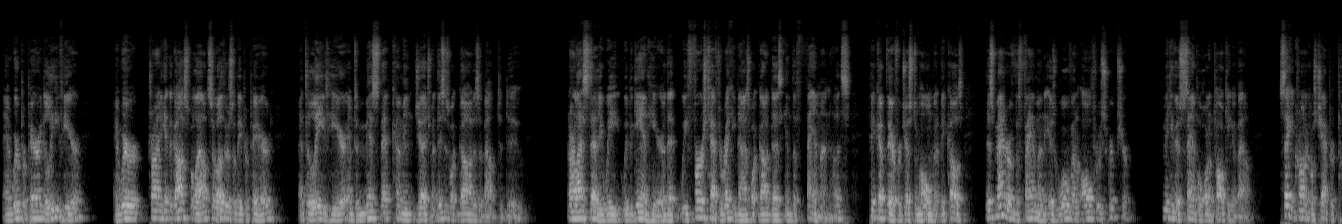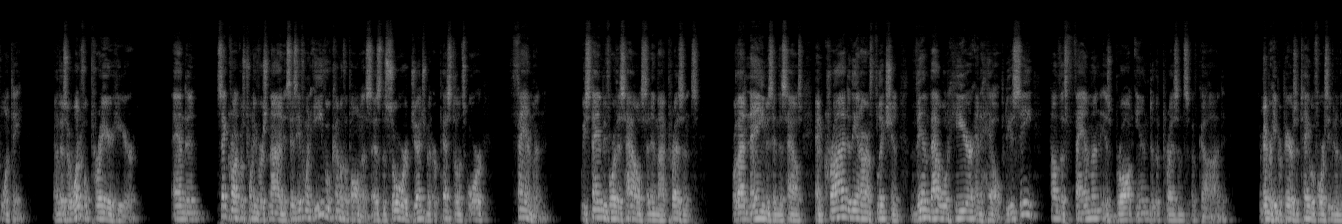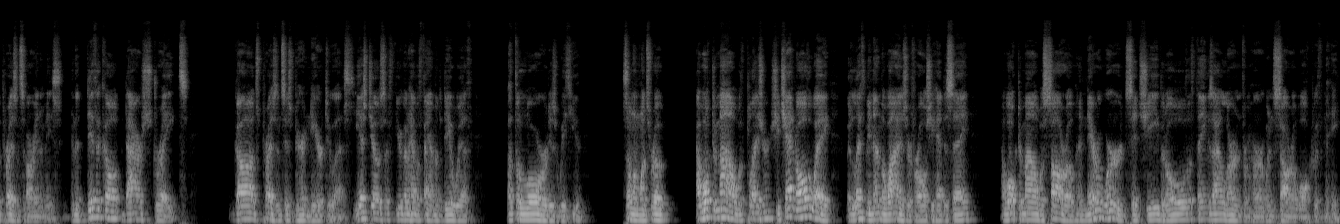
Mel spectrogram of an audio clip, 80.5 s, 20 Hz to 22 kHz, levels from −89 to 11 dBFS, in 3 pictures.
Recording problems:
off-mic speech; far
room echo; very slight; dies away in 0.2 s

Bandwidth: 15 kHz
